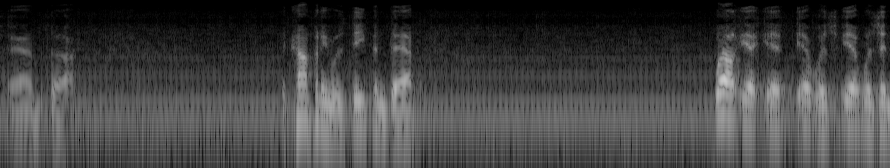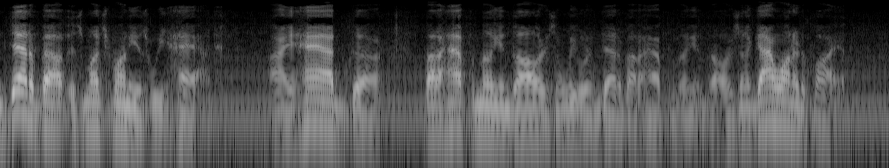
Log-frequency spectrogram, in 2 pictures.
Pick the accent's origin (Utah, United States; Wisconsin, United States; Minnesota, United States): Utah, United States; Salt Lake City; I'm originally from Salt Lake, as I said, and I went up there to stay with my mother and started doing real well in Salt Lake.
